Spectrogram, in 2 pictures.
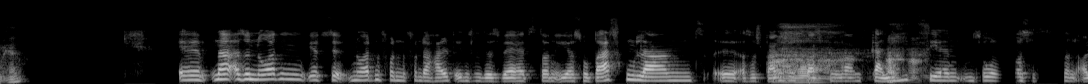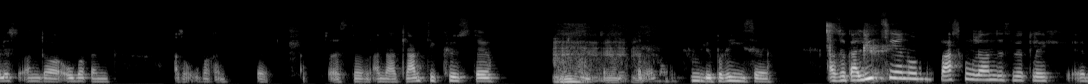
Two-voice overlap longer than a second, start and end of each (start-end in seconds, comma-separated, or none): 7.7-9.2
